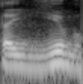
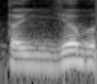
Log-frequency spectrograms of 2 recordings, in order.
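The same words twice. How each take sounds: First: The last syllable has a short 'i' vowel. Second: The last syllable has an 'a' vowel. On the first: The speaker calls it right. "यहाँ पे छोटी की छोटी की मात्रा लगाएंगे" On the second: The speaker calls it wrong. "Arabic के एतबार से तय्यब नहीं होता है"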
